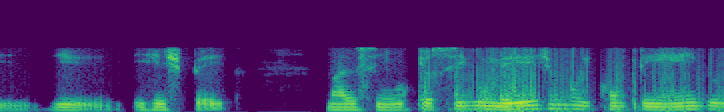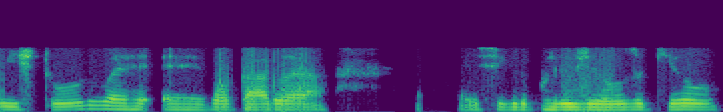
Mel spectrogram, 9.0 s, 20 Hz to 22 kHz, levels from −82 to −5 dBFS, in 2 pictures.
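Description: Throughout the clip the speech has passed through the Bluetooth CVSD headset codec, the narrowband link at 64 kbps that sends one bit per sample to say whether the waveform should step up or down. Because that step size has to adapt, loud high-frequency sounds outrun it. Nothing above 4 kHz survives, s sounds come out scratchy, and a grainy hiss sits under the speech the whole way through. The damage is plainly audible.

From 2.64 to 4.55 s the processor falls behind and misses buffer deadlines in a long run. The gaps are very short, which fits buffers of around a millisecond and a half, and a couple of hundred are dropped. Each one leaves silence with hard edges, so together they form processor overload crackle, a gritty tearing laid over the speech. Inside that stretch, from 3.09 to 3.25 s, bit errors on the Bluetooth voice link add a rushing, crackly noise. The bit error rate is around 2 percent, and because every CVSD bit carries the same small weight, this noise never produces loud clicks.

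The overload crackle returns from 5.88 to 6.47 s in a shorter run of about fifty missed buffers. Within it, from 6.05 to 6.12 s, a denser burst of bit errors at around 4 percent brings a brief, harsher rush. A final patch of bit errors, at around 1.5 percent, runs from 8.03 to 8.37 s as a softer crackly hiss.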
